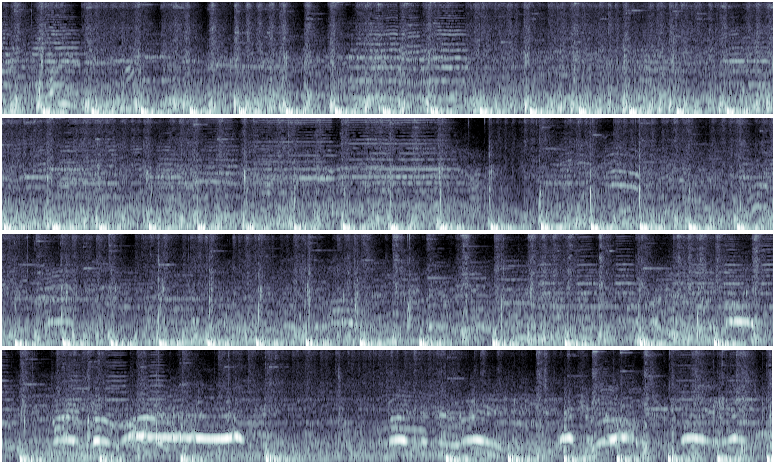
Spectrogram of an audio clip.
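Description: Live street band music: wind instruments playing over a steady drum beat of about two strokes a second, with crowd voices rising near the end.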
